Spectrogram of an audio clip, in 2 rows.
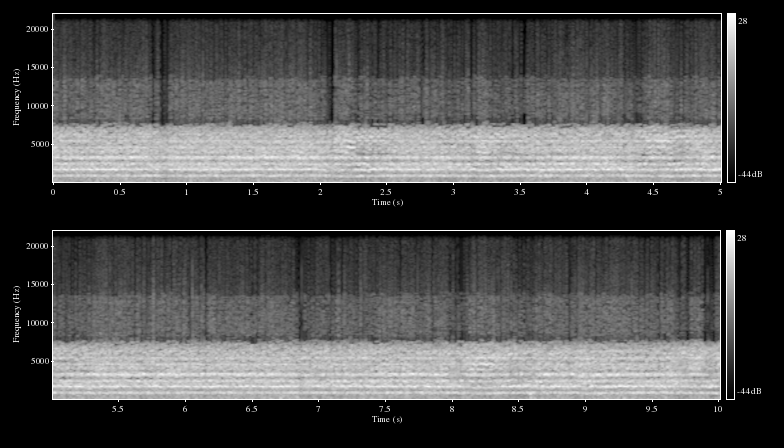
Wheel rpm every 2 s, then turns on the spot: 230, 230, 230, 230, 220.
none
